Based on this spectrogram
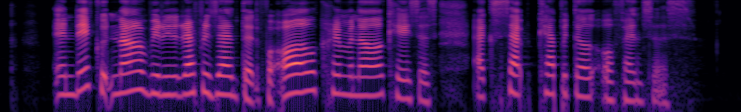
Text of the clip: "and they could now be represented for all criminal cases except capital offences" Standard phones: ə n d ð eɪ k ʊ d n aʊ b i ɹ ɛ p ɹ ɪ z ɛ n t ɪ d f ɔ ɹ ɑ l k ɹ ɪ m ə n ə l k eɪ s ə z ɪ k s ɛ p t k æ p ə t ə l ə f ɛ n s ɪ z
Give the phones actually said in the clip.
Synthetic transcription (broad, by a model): ə n d eɪ k ʊ d n aʊ b i ɹ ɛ p ɹ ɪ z ɛ n t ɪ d f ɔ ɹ ɑ l k ɹ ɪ m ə n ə l k eɪ s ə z ɪ k s ɛ p t k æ p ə t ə l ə f ɛ n s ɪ s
